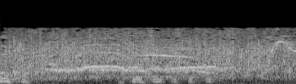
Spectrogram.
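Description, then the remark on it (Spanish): An audience applauds steadily, a dense, continuous wash of clapping that holds at an even loudness throughout, with a voice talking faintly beneath it. “Los aplausos vienen porque me está asaltando el señor Edward G. Robinson.”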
